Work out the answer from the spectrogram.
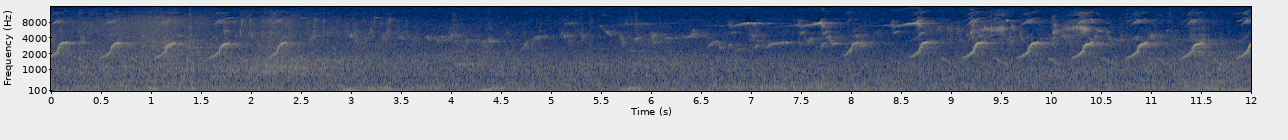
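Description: Songbirds singing: one bird repeats a series of short rising whistled notes, about two a second, in a run early on and another near the end, while other birds chirp higher in between, over a steady background hiss.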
